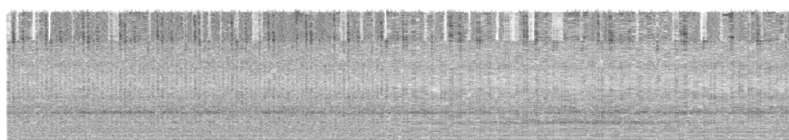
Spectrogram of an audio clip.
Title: how to test ignition coil misfire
